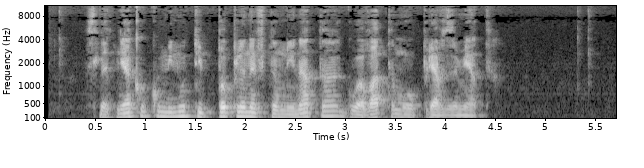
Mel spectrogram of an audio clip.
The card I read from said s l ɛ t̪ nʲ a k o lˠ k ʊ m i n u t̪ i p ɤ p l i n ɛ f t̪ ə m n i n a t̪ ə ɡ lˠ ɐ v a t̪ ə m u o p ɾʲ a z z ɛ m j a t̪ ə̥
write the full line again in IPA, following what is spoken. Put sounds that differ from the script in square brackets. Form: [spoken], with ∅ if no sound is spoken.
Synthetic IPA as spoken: s l ɛ t̪ nʲ a k o lˠ k ʊ m i n u t̪ i p ɤ p l [ɛ] n ɛ f t̪ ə m n i n a t̪ ə ɡ lˠ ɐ v a t̪ ə m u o p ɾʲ a [v] z ɛ m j a t̪ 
